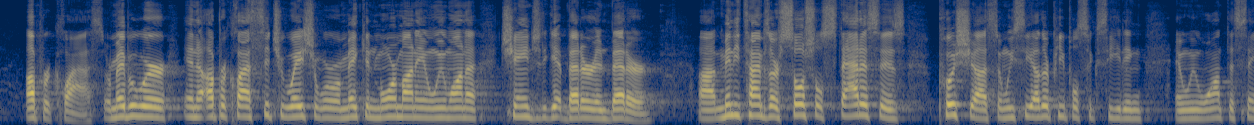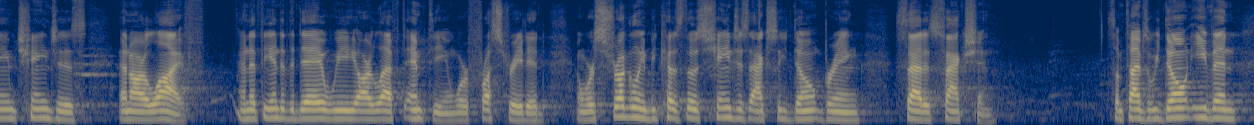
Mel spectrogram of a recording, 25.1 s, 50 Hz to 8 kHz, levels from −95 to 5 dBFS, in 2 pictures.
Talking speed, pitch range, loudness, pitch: 180 wpm, 155-185 Hz, -26 LUFS, 165 Hz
